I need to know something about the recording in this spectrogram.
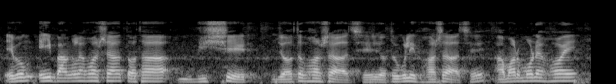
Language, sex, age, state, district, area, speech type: Bengali, male, 30-45, West Bengal, Dakshin Dinajpur, urban, spontaneous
